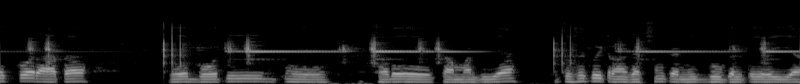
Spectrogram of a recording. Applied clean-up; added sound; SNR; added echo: classical method log-MMSE.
